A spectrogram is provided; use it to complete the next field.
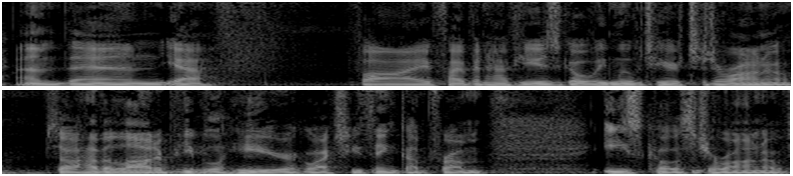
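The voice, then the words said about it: Hybrid British and soft Irish accent. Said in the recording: “my accent is kind of a weird hybrid between UK and soft Irish”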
